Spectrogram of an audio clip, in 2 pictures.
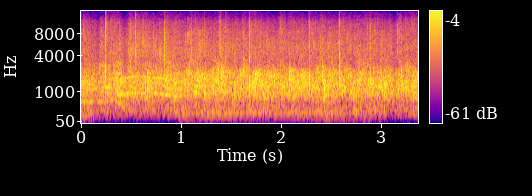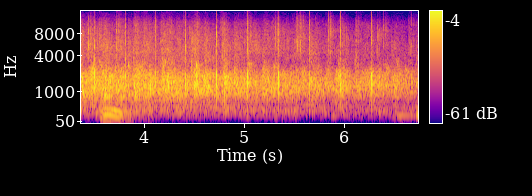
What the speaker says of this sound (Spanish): Un aplauso para Mirko también, que se va a bautizar.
